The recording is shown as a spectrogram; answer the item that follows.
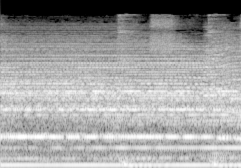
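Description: Live electronic drone music: layered sustained tones over a loud, deep bass drone, with a low tone gliding down in pitch about a second in.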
